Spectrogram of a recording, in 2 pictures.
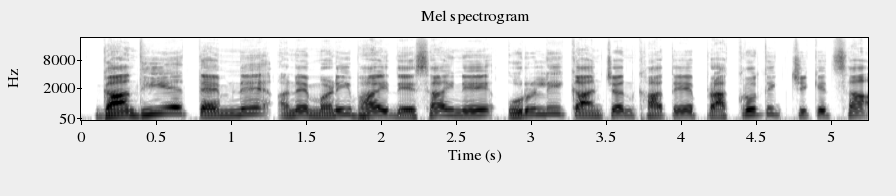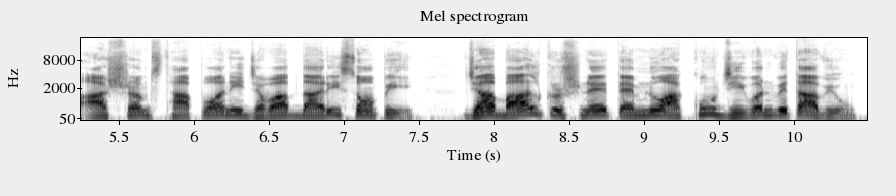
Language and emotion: Gujarati, neutral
